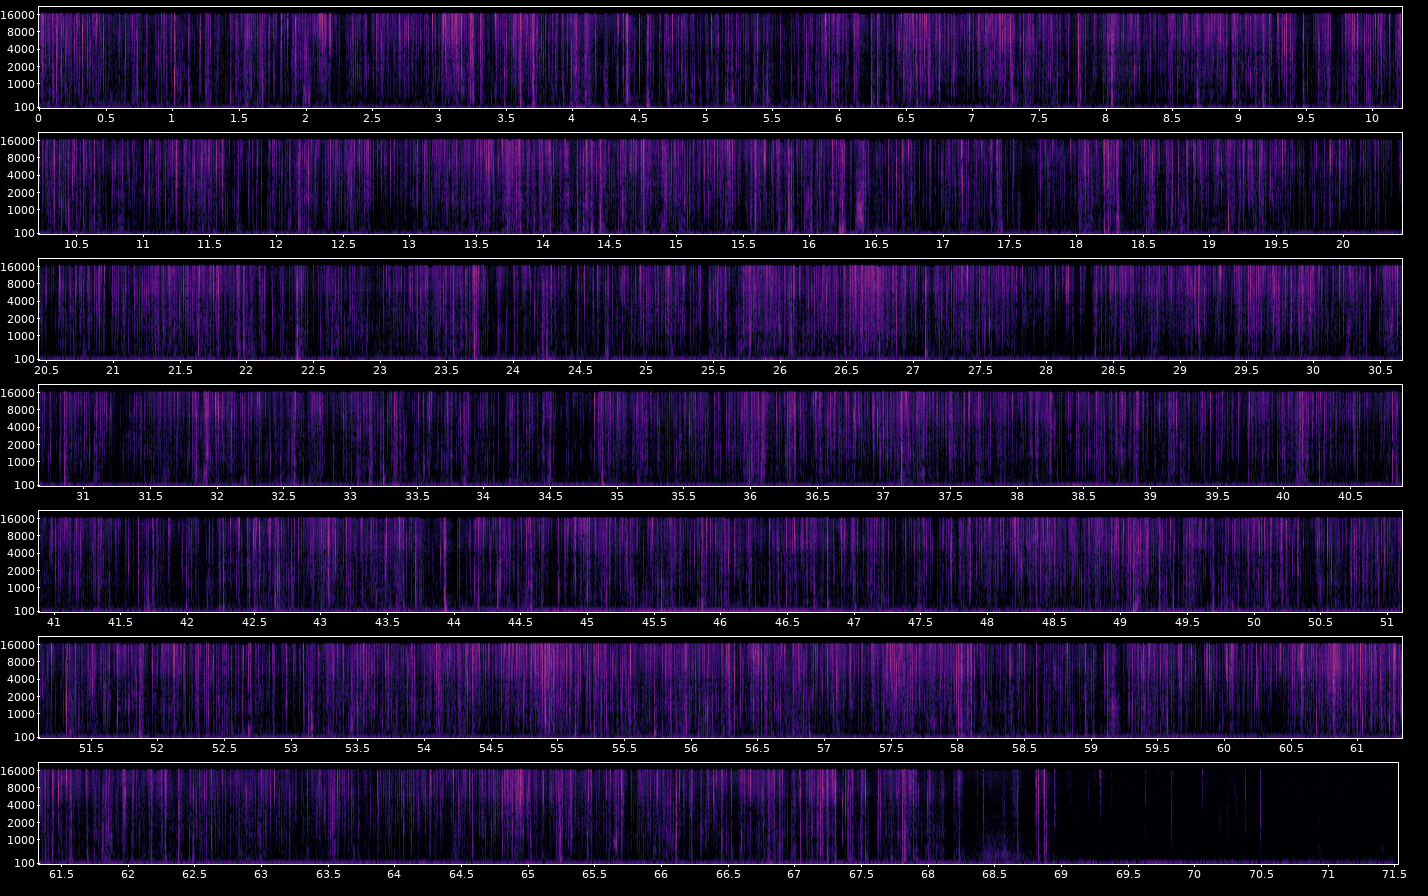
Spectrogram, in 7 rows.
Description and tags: Packing Tape Crinkle
Ambient scrunching of packing tape. Stereo Tascam DR-05
asmr, crinkle, crumple, packing-tape, stereo, tape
